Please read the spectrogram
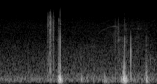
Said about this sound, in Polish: Na samym początku jest nagrany trochę szum, dlatego że nie włączyłem mikrofonu.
